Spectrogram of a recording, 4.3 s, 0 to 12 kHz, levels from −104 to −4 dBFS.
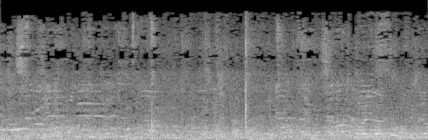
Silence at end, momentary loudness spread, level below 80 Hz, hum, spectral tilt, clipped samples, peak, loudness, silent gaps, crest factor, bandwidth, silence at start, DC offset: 0 s; 4 LU; -42 dBFS; none; -4.5 dB/octave; under 0.1%; -6 dBFS; -25 LUFS; none; 20 dB; 11.5 kHz; 0 s; under 0.1%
